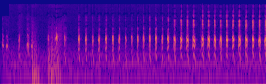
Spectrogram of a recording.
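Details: Iraqi chukar partridge, described as a long-singing bird: after a brief noisy start, a rapid train of harsh chuk notes repeats about four times per second, growing louder and more even toward the end.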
